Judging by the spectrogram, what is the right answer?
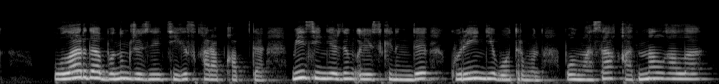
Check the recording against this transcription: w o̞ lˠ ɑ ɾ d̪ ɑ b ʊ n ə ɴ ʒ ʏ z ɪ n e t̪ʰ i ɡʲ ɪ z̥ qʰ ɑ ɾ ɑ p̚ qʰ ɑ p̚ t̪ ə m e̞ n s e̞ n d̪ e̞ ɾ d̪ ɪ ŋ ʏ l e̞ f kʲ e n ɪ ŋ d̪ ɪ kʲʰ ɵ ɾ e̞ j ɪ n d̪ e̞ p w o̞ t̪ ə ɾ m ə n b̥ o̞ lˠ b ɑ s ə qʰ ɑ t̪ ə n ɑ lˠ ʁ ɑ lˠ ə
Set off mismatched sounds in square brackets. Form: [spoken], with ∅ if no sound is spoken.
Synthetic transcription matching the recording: w o̞ lˠ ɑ ɾ d̪ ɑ b ʊ n ə ɴ ʒ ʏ z ɪ n e t̪ʰ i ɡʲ ɪ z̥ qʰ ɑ ɾ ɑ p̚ qʰ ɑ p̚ t̪ ə m e̞ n s e̞ n d̪ e̞ ɾ d̪ ɪ ŋ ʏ l e̞ [s] kʲ e n ɪ ŋ d̪ ɪ kʲʰ ɵ ɾ e̞ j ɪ n d̪ e̞ p w o̞ t̪ ə ɾ m ə n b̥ o̞ lˠ [m] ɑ s [ɑ] qʰ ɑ t̪ ə n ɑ lˠ ʁ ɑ lˠ ə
